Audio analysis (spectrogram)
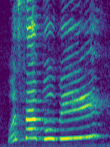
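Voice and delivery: high squealed hello; excited greeting. Real, not acted. Squealing greeting to chat member.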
